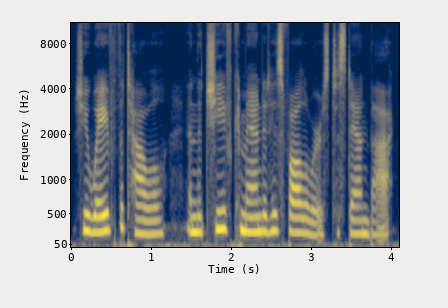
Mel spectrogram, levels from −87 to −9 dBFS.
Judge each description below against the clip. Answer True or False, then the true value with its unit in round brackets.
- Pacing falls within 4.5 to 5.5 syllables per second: True (5.1 syllables/s)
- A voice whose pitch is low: False (220 Hz)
